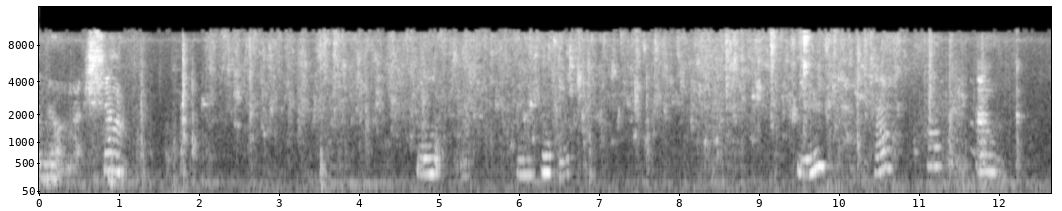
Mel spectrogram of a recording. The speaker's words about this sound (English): Right, I'm just going to wash my hands again and then we'll have a walk.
